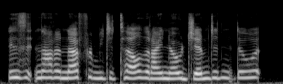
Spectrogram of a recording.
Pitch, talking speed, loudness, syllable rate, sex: 285 Hz, 315 wpm, -17 LUFS, 6.4 syllables/s, female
